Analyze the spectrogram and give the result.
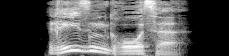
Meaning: inflection of riesengroß: 1. strong/mixed nominative/accusative feminine singular 2. strong nominative/accusative plural 3. weak nominative all-gender singular
- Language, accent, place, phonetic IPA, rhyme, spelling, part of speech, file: German, Germany, Berlin, [ˈʁiːzn̩ˈɡʁoːsə], -oːsə, riesengroße, adjective, De-riesengroße.ogg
